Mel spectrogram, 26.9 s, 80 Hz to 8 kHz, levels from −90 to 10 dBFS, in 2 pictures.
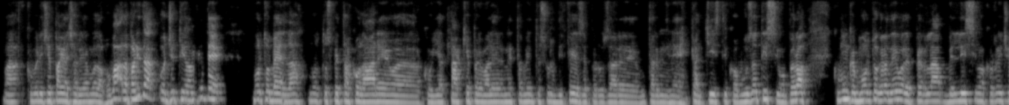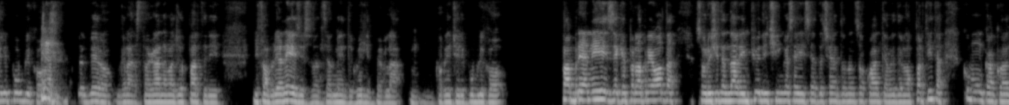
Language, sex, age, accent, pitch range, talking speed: Italian, male, 20-39, native, 140-165 Hz, 185 wpm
